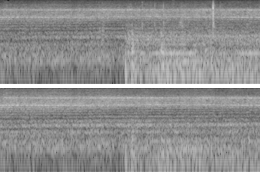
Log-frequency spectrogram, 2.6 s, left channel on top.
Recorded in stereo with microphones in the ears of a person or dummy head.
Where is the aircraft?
25° right (ahead or behind); by 2.6 s 10° right (ahead or behind).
